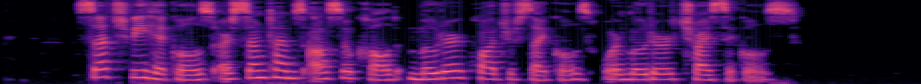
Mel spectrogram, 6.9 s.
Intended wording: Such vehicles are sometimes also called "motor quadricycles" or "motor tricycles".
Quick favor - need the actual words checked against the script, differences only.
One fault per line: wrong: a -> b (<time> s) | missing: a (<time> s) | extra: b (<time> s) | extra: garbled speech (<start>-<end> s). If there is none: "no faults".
no faults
